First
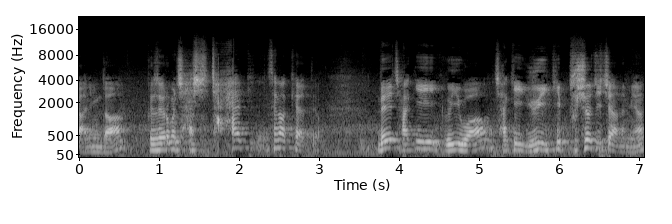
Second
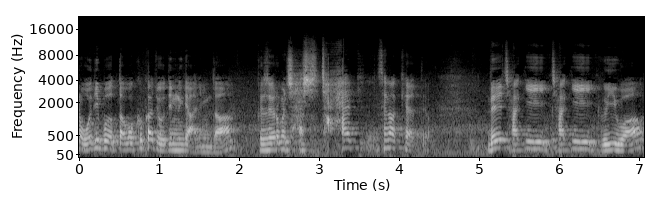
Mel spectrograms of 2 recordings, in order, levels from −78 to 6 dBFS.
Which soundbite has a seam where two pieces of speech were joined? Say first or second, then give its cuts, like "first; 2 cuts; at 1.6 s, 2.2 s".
second; 1 cut; at 5.9 s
